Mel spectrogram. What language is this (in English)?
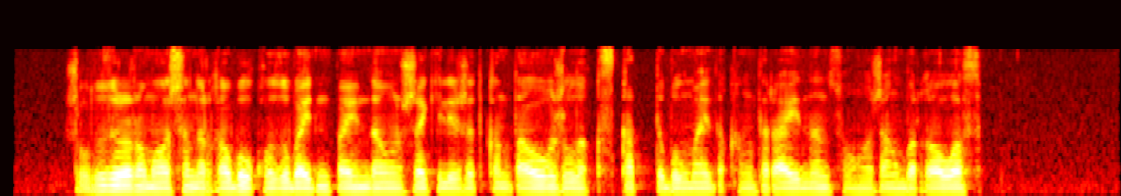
Kazakh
